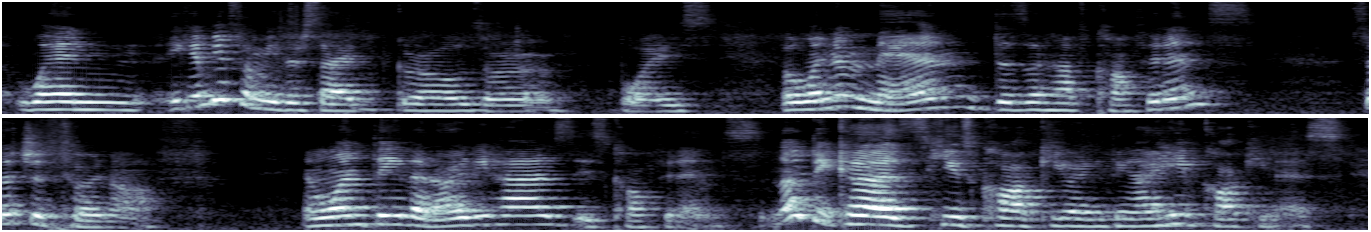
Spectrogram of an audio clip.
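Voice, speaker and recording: Woman vlogger, unhurried giggly chat, distant echoey room sound. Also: fairly high pitch, lively intonation, a little mellow. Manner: giggly, teasing. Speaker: vlogger host. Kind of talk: casual couple chat. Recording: roomy sound from off-mic.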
